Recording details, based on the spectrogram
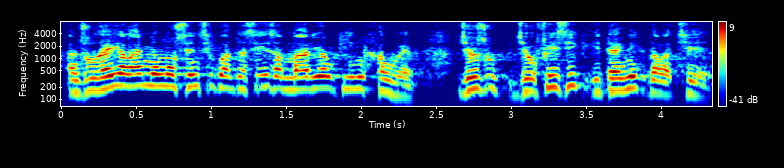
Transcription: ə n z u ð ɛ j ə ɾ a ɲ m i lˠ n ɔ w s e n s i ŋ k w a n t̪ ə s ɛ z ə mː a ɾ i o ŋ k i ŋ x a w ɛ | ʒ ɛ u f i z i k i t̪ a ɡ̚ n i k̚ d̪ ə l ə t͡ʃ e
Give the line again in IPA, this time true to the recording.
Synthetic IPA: ə n z u ð ɛ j ə l a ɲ m i lˠ n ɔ w s e n s i ŋ k w a n t̪ ə s i z ə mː a ɾ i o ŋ k i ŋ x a w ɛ | ʒ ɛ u f i z i k i t̪ ɛ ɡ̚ n i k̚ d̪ ə l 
